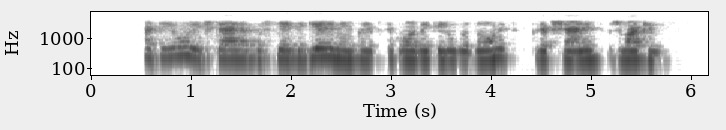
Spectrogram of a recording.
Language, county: Lithuanian, Vilnius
